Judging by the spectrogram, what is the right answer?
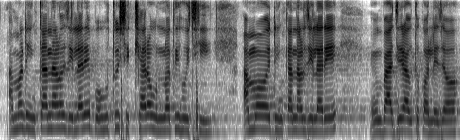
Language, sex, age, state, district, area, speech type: Odia, female, 45-60, Odisha, Dhenkanal, rural, spontaneous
